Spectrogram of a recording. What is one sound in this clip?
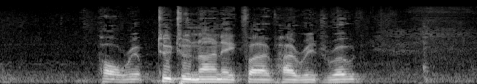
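An elderly man speaks into a microphone over a loudspeaker in an echoing hall.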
